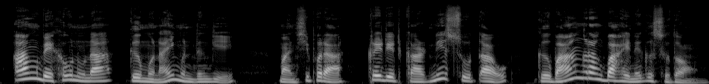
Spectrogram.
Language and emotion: Bodo, surprised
